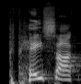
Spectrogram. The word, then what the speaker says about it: Pesach: english term passover in the hebrew is pessoc pesach meaning spell let me spell it p is in paul e s a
